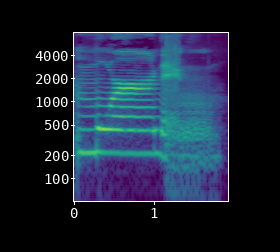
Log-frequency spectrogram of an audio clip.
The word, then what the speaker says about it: morning: tongue bunching back, and the final ing sound is pronounced with the back of the tongue, that nasal There's no hard G in INGs at the ends of words.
